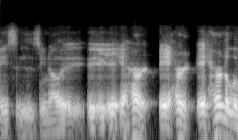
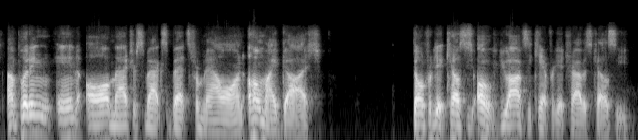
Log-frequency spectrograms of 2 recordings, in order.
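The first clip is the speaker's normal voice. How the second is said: ordinary talk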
